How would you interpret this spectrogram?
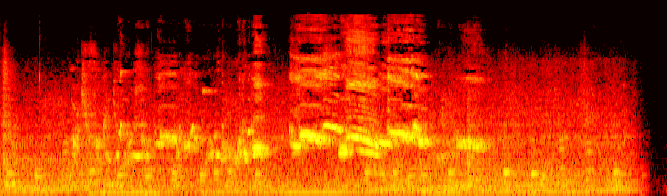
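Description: Magpies outside a window making territorial calls at an owl to scare it away, calling insistently in a warbling, squawking chorus that swells into a louder, harsher burst midway before settling back, over a steady low background hum.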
